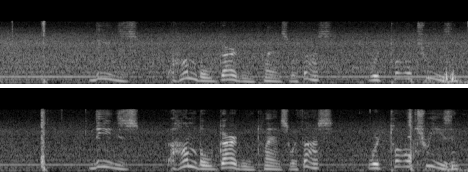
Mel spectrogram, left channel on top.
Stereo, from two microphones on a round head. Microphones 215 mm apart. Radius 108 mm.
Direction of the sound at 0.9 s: 50° right (ahead or behind).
